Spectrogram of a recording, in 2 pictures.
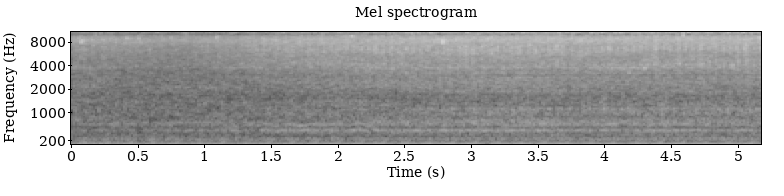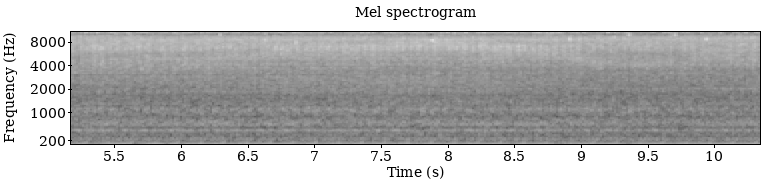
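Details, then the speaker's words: Chevy Suburban V8 idling after radiator replacement: quick even ticking keeping pace with the engine from a worsening driver-side exhaust manifold leak; manifolds and gaskets on both sides to be replaced. "re not leaking any coolant or oil oil transmission fluid but I want to know that you guys hear the exhaust leak on the driver's side it's getting worse it's from the exhaust manifold"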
